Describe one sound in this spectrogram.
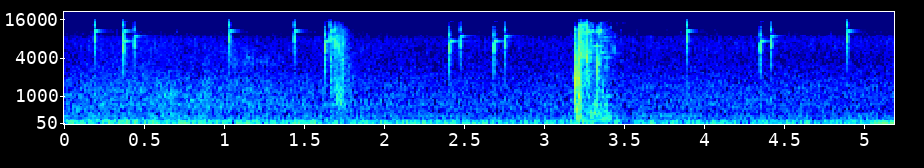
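Short soft clicks sound as menu selections change.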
